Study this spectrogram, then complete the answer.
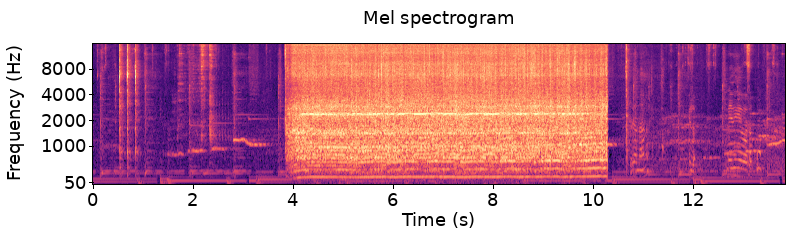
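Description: Kitchen blender grinding ginger chutney with turmeric, a loud, steady motor roar lasting several seconds in the middle, with someone talking and the clink of kitchenware before and after.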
